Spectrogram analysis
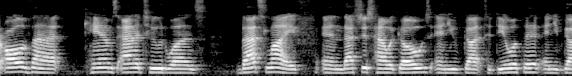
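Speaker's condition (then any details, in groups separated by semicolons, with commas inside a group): No condition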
